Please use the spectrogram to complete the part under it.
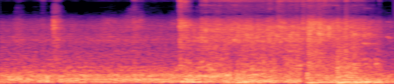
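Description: Footsteps thud on a tram floor as passengers board.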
